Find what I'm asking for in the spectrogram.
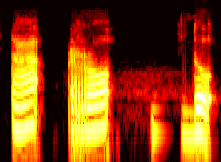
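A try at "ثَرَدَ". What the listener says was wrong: Mana ta? Ini kan titiknya tiga. Apa yang titiknya tiga? Sa. Sa. Ujung lidah cadel. Sa.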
